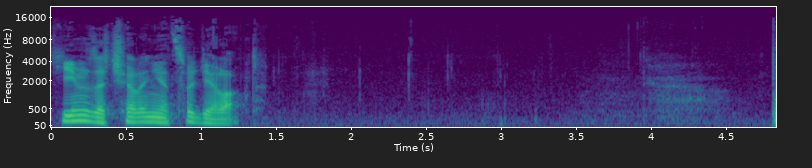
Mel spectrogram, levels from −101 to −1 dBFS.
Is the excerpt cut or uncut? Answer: uncut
